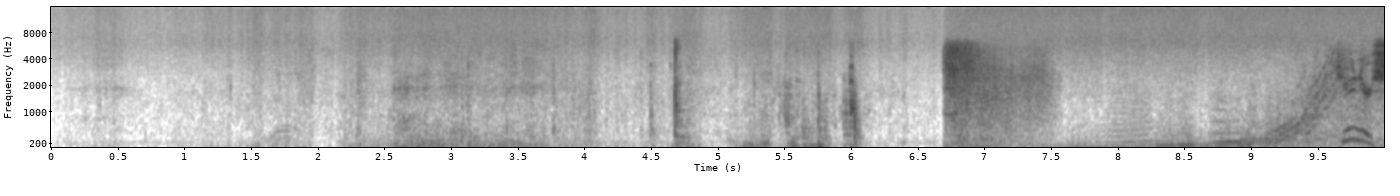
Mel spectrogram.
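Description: Knocks and clatter of gear being handled in a bass boat, then about seven seconds in the outboard motor opens up with a sudden rush of sound that settles into a steady low drone.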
